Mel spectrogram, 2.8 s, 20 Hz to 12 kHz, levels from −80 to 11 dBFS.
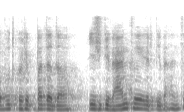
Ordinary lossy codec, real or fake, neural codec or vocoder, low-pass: AAC, 32 kbps; fake; codec, 16 kHz, 1 kbps, FunCodec, trained on Chinese and English, 50 frames a second; 7.2 kHz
